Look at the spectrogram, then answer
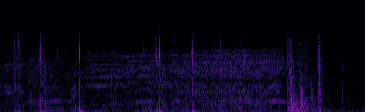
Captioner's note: door creaking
